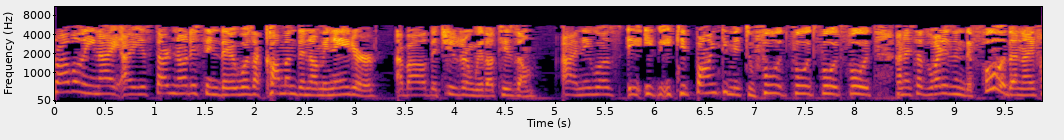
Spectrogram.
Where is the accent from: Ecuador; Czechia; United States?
Ecuador; From Ecuador.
